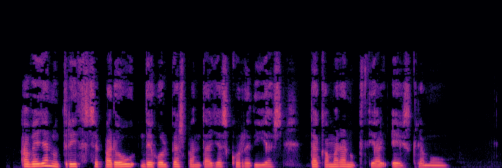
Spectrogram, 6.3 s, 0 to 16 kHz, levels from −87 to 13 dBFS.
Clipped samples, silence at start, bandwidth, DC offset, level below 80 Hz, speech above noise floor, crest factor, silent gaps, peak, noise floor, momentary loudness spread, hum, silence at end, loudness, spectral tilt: under 0.1%; 0.25 s; 11.5 kHz; under 0.1%; -68 dBFS; 51 dB; 18 dB; none; -2 dBFS; -72 dBFS; 10 LU; none; 0.7 s; -21 LUFS; -5.5 dB/octave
